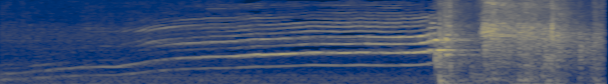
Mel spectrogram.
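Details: A domestic cat, reacting to a cat-shaped balloon, gives a rising, drawn-out yowl, then breaks into a harsh, breathy hiss.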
